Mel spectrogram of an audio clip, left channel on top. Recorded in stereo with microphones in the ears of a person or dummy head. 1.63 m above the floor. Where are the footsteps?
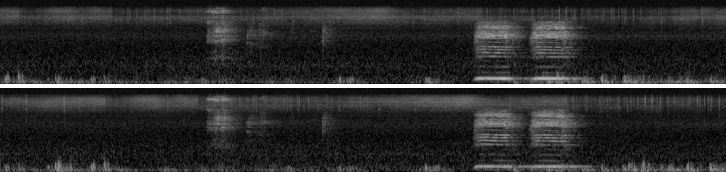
No footsteps in this recording.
